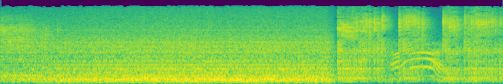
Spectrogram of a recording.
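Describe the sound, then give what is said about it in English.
A very long, steady, buzzy fart drones on for several seconds, then cuts abruptly into a rougher stretch with a few brief wavering, squeaky tones near the end. “But this one, there's an argument whether or not it's the longest fart ever.”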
